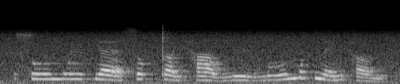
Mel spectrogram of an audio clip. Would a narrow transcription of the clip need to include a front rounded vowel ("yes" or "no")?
yes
